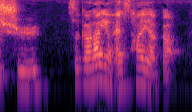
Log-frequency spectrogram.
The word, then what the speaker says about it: 十: Shi, lidahnya gantung. Shi, 十 shi, 十 jangan kebuka. Tetap munyung gini. Apa sih bahasanya? Gini. Shi, 十十 Tuh. Ya. Seperti itu. Emang agak lebay sih, tapi emang begitu pelafalan yang benernya. Shi, oke? Ingat ya. Shi, ingat lidahnya gantung.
